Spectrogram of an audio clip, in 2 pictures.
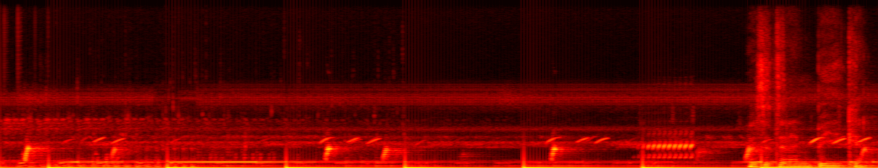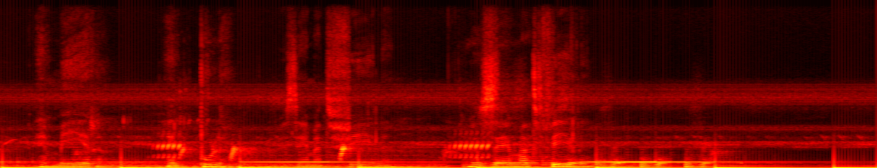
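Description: A loud chorus of croaking frogs with a steady low throb about once a second, overlaid by rapid rattling calls that grow denser and busier in the middle stretch.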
